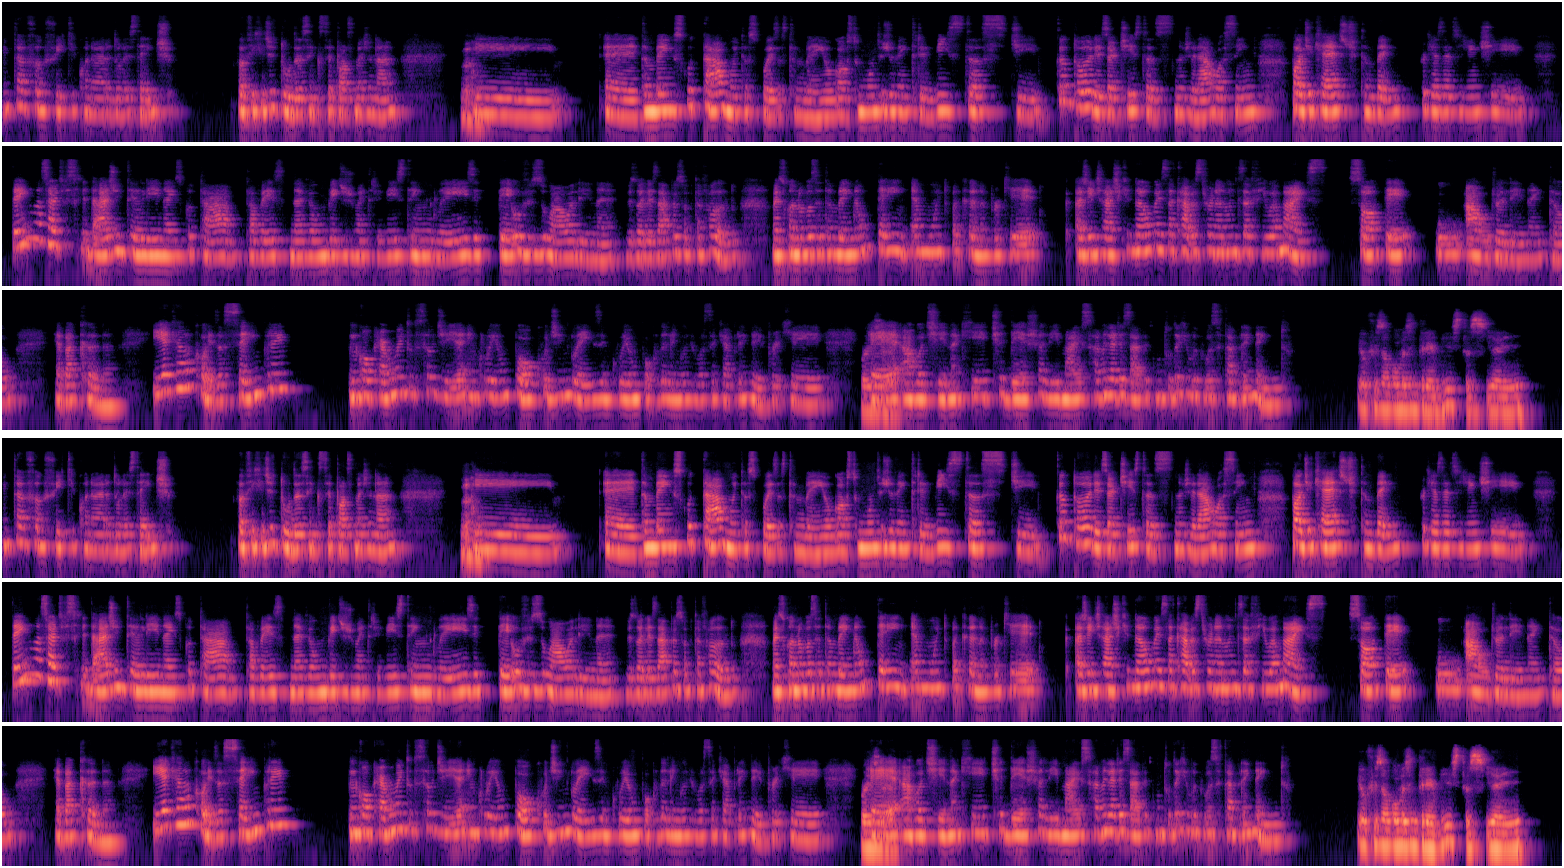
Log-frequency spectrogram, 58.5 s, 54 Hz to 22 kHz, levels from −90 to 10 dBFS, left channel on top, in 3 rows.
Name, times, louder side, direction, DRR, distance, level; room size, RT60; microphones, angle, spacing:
voice 1, 0.0-2.2 2.9-5.1 5.9-7.0 7.5-19.1 19.6-32.4 32.9-35.9 36.3-37.1 37.4-39.3 39.7-40.5 40.9-42.7 43.3-49.4 49.8-55.1, right 1 dB, 45° right, 0.7 m, -24 dB
voice 2, 49.7-50.2 55.9-58.0, right 8 dB, 90° right, 0.3 m, -20 dB
4.4 x 2.4 x 2.3 m
head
